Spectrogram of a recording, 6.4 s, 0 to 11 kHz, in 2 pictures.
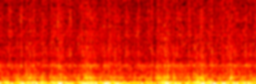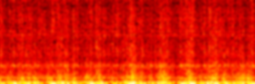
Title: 1973 VW Beetle rough idle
